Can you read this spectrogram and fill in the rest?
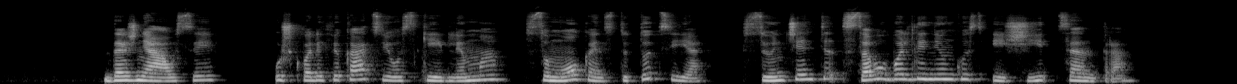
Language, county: Lithuanian, Marijampolė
